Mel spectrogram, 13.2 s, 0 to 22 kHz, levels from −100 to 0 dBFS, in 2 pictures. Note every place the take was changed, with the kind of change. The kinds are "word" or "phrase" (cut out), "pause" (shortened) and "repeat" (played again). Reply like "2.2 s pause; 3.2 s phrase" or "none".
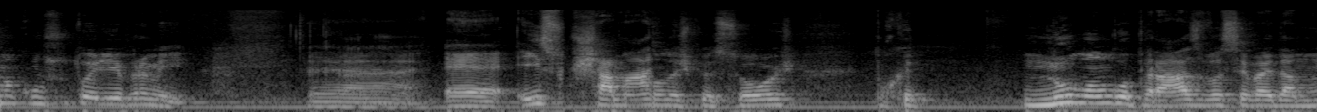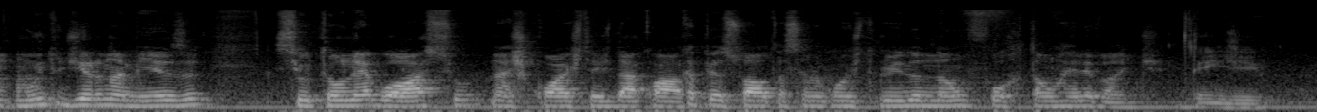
2.1 s word; 2.8 s phrase; 3.3 s word; 6.7 s word; 10.0 s phrase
